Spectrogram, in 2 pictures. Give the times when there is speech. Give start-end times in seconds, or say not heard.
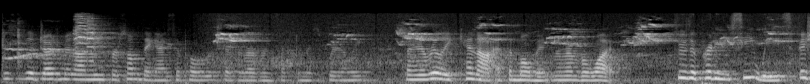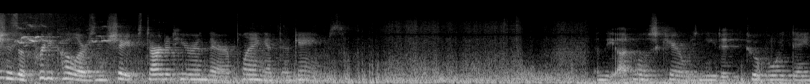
0.0-11.6, 14.0-16.1.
